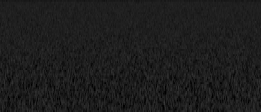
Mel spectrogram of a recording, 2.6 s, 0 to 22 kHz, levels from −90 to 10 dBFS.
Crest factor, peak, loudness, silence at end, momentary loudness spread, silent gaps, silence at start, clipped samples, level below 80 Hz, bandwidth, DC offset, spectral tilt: 4 dB; -52 dBFS; -54 LUFS; 0 s; 0 LU; none; 0 s; under 0.1%; -84 dBFS; over 20 kHz; under 0.1%; 0 dB/octave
